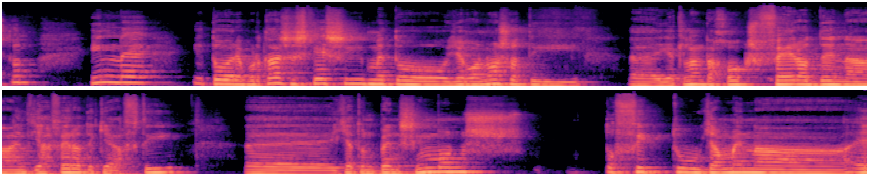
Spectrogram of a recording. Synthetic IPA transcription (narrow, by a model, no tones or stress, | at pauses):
t̪o̞n | ine̞ | t̪o̞ɾe̞po̞ɾt̪ɐʒse̞sçe̞sime̞t̪o̞ʝe̞ɣo̞no̞so̞t̪i | iɐt̪lɐnt̪ɐxo̞ksfe̞ɾo̞nd̪e̞nɐe̞nðjɐfeɾo̞nd̪e̞ce̞ɐft̪i | ʝɐt̪o̞nbe̞nsimo̞ns | t̪o̞fit̪ːuʝɐme̞nɐe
